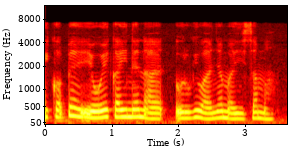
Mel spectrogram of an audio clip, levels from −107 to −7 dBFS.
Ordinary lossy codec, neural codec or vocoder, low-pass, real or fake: none; none; 7.2 kHz; real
